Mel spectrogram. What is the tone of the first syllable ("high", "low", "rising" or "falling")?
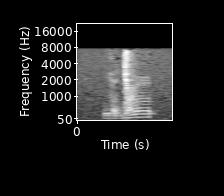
low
